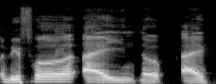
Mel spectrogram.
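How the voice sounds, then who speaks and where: A man's voice: on the low side, fairly even intonation, slow pace, a little mellow, clean tone, no room sound. A man from Nigeria in his thirties, a guest telling his story in a casual interview, hesitant with many fillers and restarts.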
